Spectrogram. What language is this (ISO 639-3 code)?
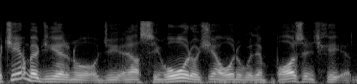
por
